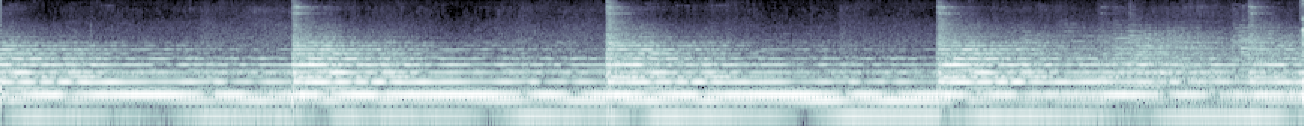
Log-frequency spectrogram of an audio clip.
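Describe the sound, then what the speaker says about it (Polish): Notre-Dame de Paris cathedral bell tolling in F sharp, three deep resonant strikes about three seconds apart over a sustained humming ring, loud and close with no voices. "dzięki dźwiękowi FIS brzmienie dzwonu uznaje się za jedno z najpiękniejszych w Europie"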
